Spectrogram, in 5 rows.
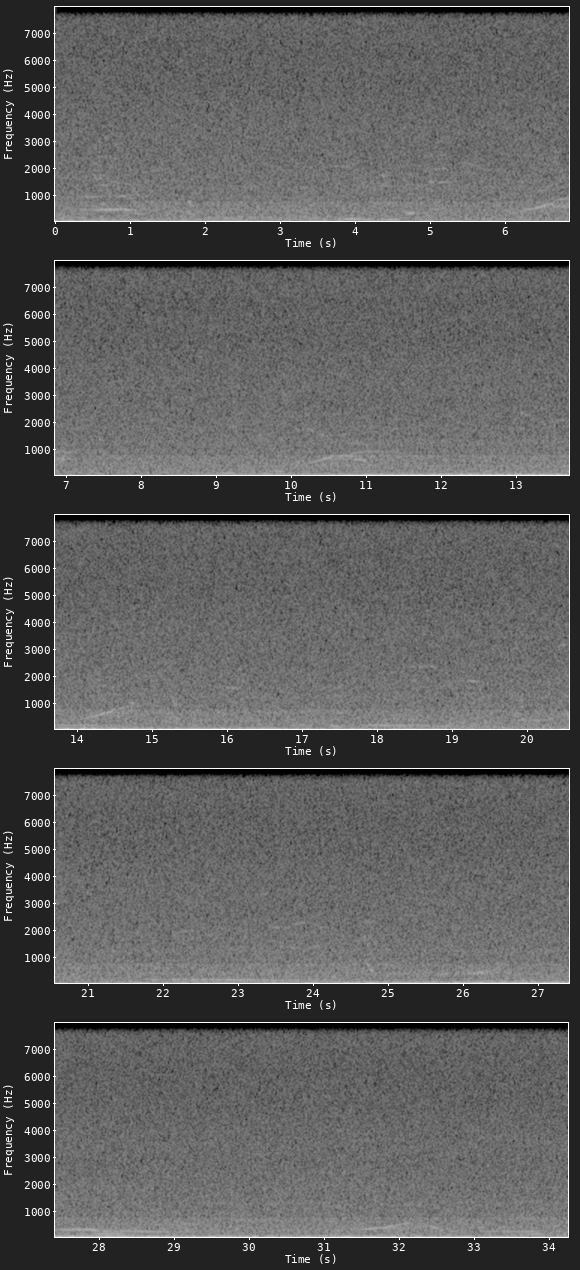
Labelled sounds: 6.6	7.1	humpback whale, 0.80 to 0.99 kHz
10.6	11.0	humpback whale, 0.80 to 0.93 kHz
14.6	14.8	humpback whale, 0.80 to 1.1 kHz
18.6	18.8	humpback whale, 2.3 to 2.4 kHz

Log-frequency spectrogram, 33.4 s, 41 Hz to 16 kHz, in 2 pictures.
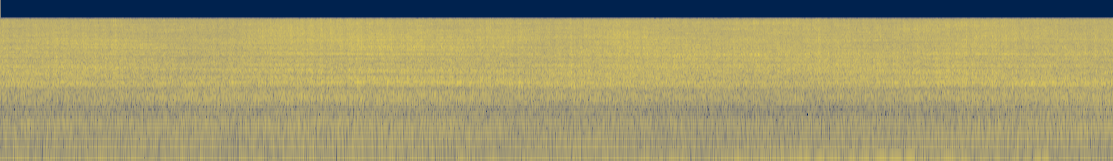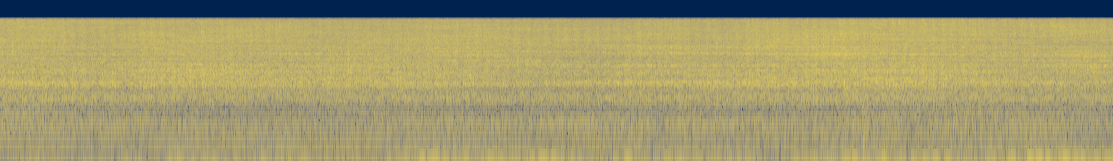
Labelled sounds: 17.6	17.9	vessel noise, 4.7 to 4.9 kHz

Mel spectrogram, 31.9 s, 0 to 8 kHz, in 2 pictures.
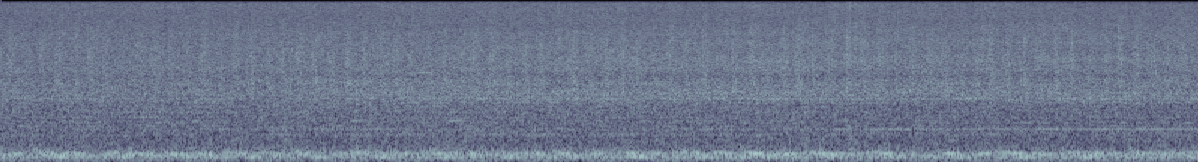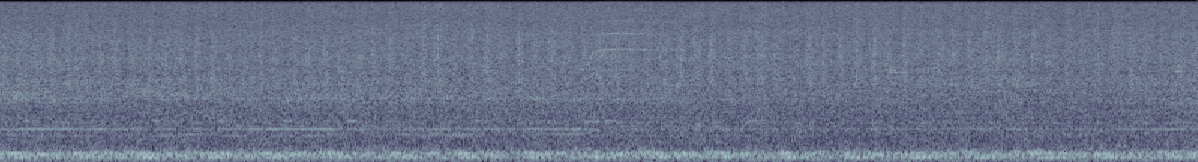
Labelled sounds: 23.7	25.0	killer whale, southern resident, J pod, call S44, 1.0 to 8.0 kHz

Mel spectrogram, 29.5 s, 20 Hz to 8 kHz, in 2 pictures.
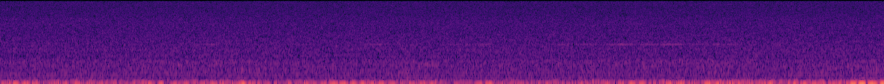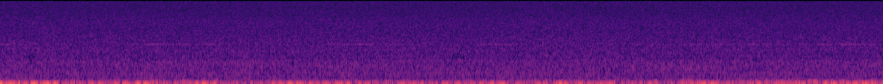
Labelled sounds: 6.1	6.4	vessel noise, 1.6 to 1.7 kHz

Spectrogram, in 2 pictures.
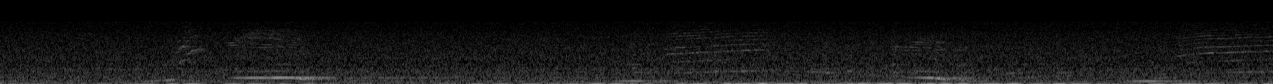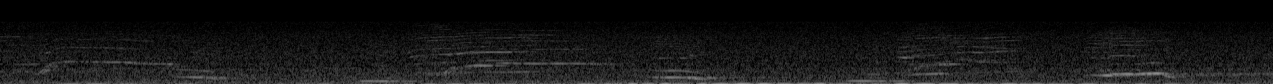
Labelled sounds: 6.7	7.7	humpback whale, 1.4 to 4.7 kHz
8.9	9.2	humpback whale, 2.1 to 2.3 kHz
11.8	14.5	humpback whale, 0.80 to 4.2 kHz
16.9	18.4	humpback whale, 0.80 to 6.6 kHz
21.7	24.4	humpback whale, 0.80 to 3.7 kHz

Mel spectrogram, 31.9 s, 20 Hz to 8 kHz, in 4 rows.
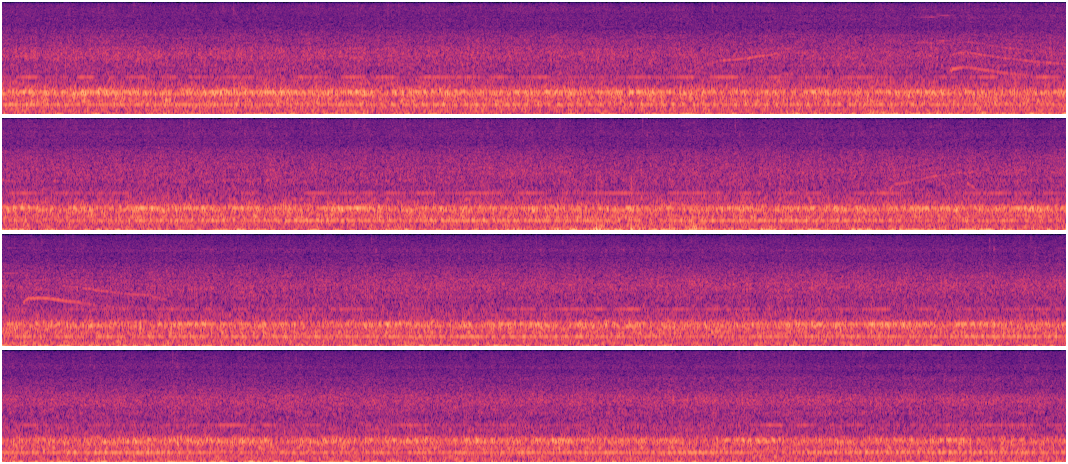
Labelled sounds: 6.9	7.8	killer whale, 1.1 to 2.8 kHz
16.0	16.8	killer whale, 1.1 to 1.9 kHz

